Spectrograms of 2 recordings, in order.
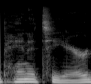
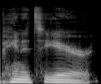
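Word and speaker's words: Hayden Panettiere: It says Hayden trending Hayden Panitier. It might actually be pronounced panitier I think she said once dead at 36.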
